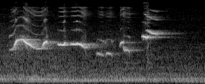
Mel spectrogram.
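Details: Song of an orange-headed thrush, for training caged birds: a wavering whistle that swoops up, then a string of sliding fluty notes, a lower dip and a high whistled finish.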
